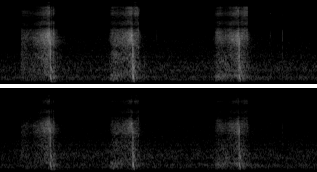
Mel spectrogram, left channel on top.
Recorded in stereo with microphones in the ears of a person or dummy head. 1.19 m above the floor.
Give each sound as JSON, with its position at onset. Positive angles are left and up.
{"t": 0.2, "sound": "chopping", "side_deg": 15}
